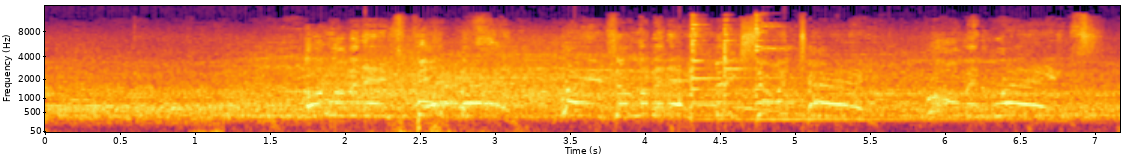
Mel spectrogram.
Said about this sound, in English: They're all booing.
